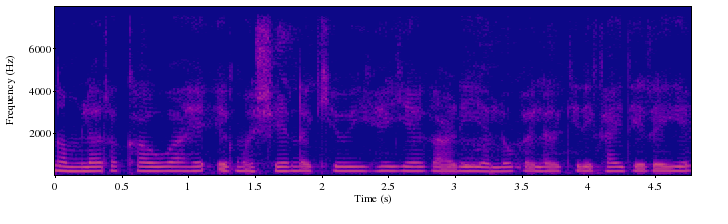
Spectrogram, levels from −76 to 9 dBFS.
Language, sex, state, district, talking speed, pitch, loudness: Hindi, female, Bihar, Bhagalpur, 225 wpm, 200 Hz, -37 LUFS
